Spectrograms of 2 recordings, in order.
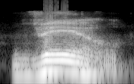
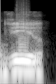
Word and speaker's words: veil: have to get this veil, not Oh, veal. wait. Veal is meat, huh? Veil is the cover. Yeah. Veil, ale. If Yeah. something is Yeah. ailing you, it's Yeah. pronounced just like ale.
